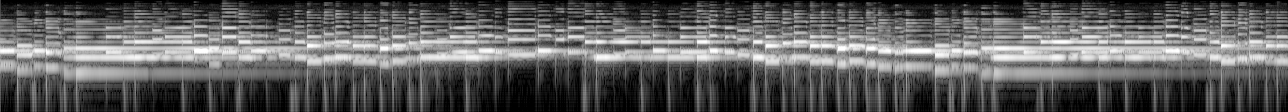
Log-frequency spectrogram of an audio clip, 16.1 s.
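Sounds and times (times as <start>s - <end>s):
Irish mandolin playing in D major: 0.0s - 16.1s.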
